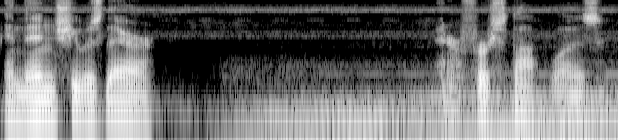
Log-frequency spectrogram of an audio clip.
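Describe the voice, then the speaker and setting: A man narrating a scripted horror story in a measured, ominous, dramatic storytelling manner. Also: deep voice, steady tone, a little hiss or hum. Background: music under the voice.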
